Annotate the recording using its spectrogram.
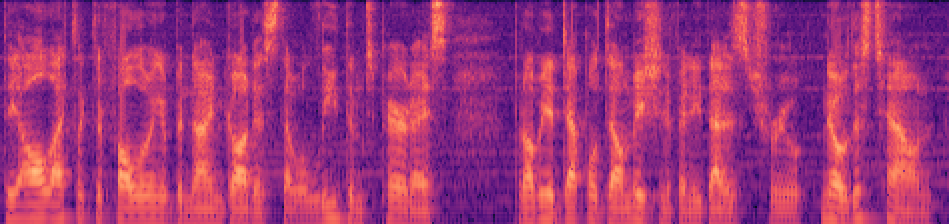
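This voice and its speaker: A man's voice: medium pitch, steady tone, fast talker, darkish tone, soft background music, close to an everyday voice. A man doing a sly old cat-wizard. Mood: wry.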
